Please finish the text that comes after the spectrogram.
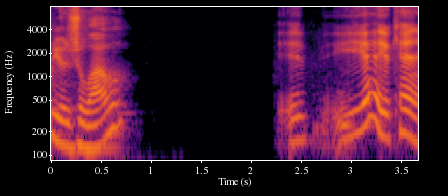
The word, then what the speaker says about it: João: Joao? Yeah, you can. It's actually pronounced João.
